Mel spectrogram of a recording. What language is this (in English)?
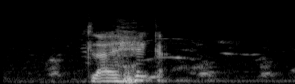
Central Puebla Nahuatl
